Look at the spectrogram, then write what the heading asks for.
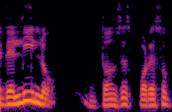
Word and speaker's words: DeLillo: El primer apellido se escribe Bellido, pero en alguna ocasión, me acuerdo mucho de eso, yo dije el nombre Don Delilo como Don Delillo y alguien me corrigió, se dice Delilo.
